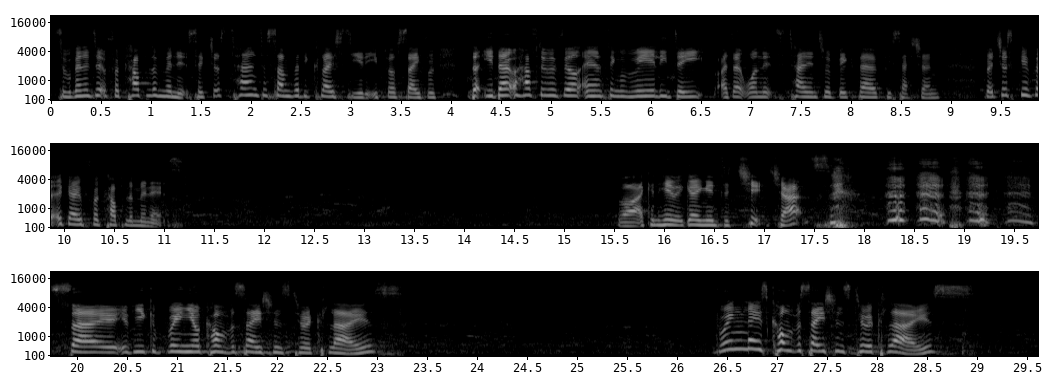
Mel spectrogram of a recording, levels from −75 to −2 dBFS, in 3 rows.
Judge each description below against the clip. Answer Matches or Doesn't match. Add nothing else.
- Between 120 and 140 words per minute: Doesn't match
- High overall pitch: Matches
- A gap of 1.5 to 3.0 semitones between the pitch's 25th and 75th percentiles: Doesn't match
